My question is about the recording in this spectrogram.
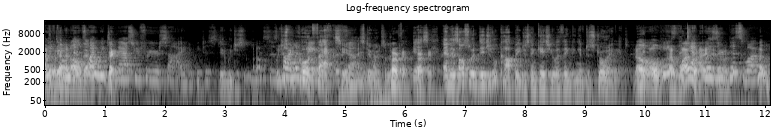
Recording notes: From the Steel City Improv Theater in Pittsburgh.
